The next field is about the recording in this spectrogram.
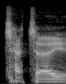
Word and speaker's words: Tete: Uh, Tete is how you pronounce his name.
